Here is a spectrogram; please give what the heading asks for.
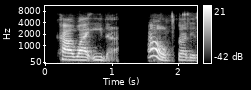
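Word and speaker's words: Kawaida: kawaiida a swahili word meaning tradition or reason pronounced kawaiida oh so i didn't say it right okay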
